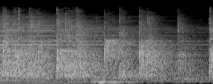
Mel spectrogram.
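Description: A live church band's song ending: the held chord and bass note die away about a second in, while sharp strikes with ringing tails carry on about twice a second.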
